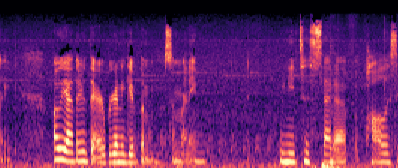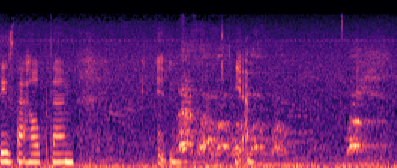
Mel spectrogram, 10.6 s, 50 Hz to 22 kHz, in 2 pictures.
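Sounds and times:
low steady hum: 0.0 - 10.6
speech: 0.7 - 2.9, 3.7 - 6.6, 7.4 - 9.2
dog barking: 7.7 - 10.5.

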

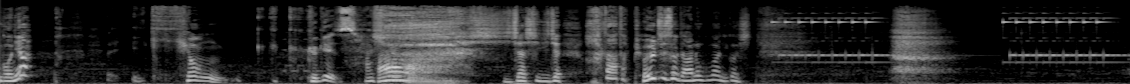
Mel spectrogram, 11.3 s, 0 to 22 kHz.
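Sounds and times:
speech: 0.0 - 2.4, 3.1 - 7.9
phone ringing with rapid electronic trills: 7.7 - 11.2
breathy sigh-like noise: 8.9 - 9.6.

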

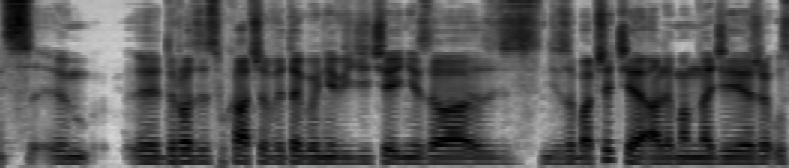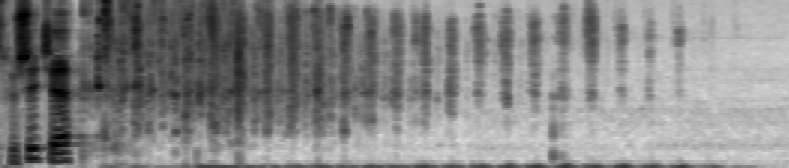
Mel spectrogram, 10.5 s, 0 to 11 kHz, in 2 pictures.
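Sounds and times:
speech: 0.0 - 6.3
shaken carbonated yerba mate cola fizzing: 5.8 - 8.6.

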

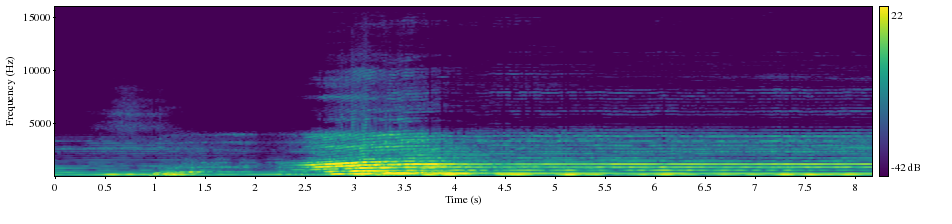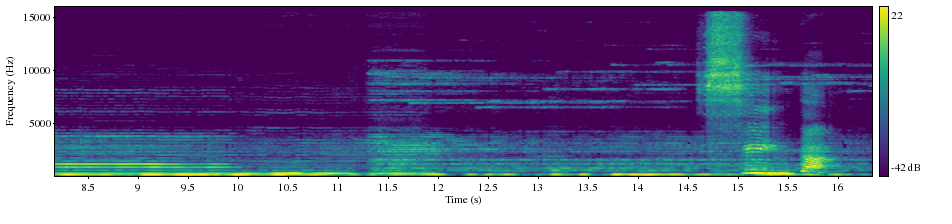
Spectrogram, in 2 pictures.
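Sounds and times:
single voice chanting a sustained vowel tone during a guided breathing meditation: 0.5 - 12.1, 14.6 - 16.0.

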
